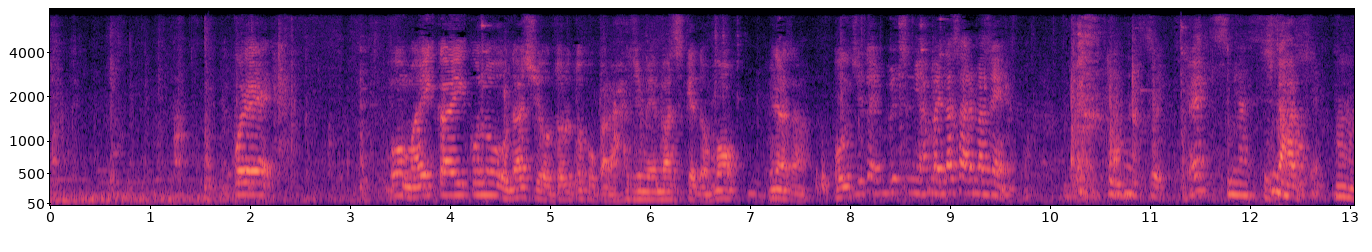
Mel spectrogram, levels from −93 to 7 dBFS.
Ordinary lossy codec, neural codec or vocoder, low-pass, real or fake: AAC, 32 kbps; none; 7.2 kHz; real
